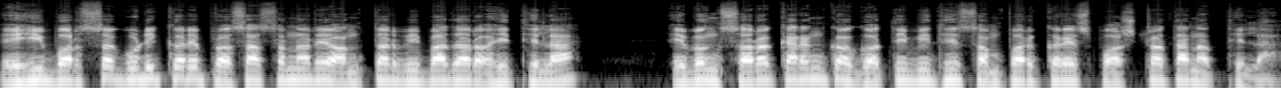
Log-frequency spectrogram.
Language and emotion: Odia, neutral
